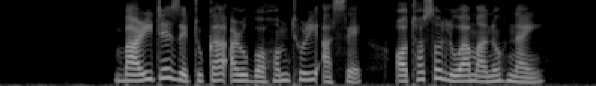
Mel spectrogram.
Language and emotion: Assamese, neutral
